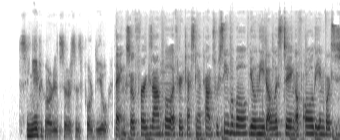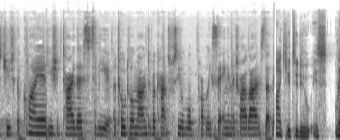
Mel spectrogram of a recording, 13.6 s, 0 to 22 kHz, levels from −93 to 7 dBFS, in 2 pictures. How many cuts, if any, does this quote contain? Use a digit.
2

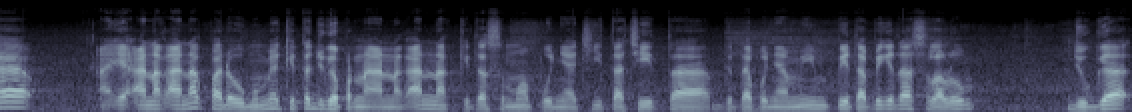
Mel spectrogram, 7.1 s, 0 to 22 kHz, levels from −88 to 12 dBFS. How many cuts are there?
0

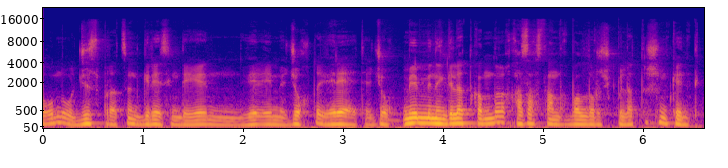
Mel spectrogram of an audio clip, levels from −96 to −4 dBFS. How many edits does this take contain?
1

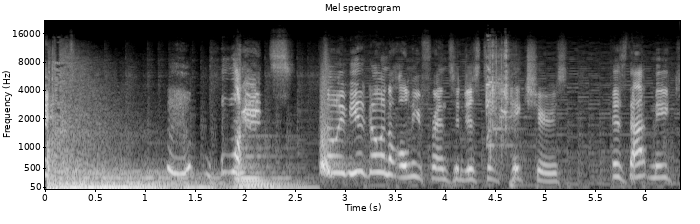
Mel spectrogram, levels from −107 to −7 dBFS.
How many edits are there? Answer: 1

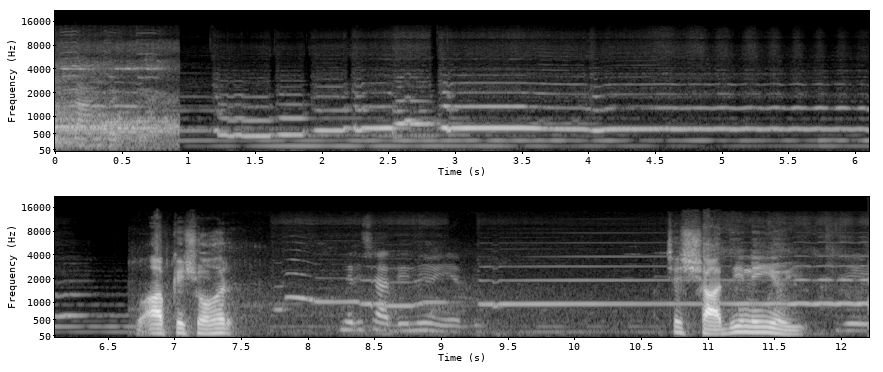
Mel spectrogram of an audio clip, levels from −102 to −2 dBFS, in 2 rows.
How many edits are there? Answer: 1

